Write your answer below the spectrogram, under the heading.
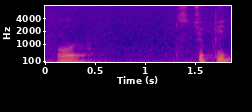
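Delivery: drawn-out, slow, breathy near-whispered words. Warning viewers about who gets defrauded, speaking slowly. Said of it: "I'm saying it slowly".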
